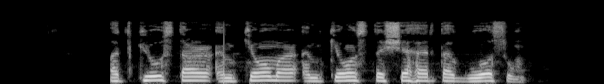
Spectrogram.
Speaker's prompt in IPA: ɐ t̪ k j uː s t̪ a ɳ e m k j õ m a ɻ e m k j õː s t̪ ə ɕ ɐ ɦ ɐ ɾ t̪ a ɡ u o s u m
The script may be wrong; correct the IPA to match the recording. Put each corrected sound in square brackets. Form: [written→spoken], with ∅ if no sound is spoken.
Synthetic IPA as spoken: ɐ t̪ k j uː s t̪ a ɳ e m k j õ m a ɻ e m k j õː s t̪ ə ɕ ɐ ɦ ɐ ɾ t̪ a ɡ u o s u m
